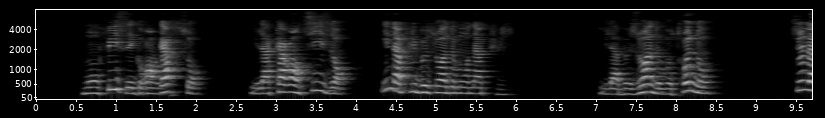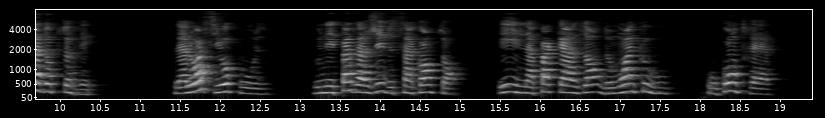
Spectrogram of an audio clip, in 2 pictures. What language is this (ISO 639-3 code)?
fra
